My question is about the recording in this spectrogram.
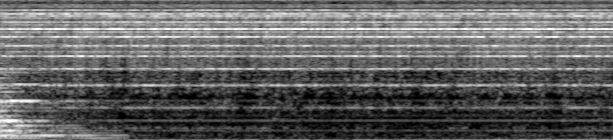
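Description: A harsh, unpleasant crackling signal, like a buzzing alarm, sounds loud and unbroken for the whole clip. A low hum under it stops after about a second.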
